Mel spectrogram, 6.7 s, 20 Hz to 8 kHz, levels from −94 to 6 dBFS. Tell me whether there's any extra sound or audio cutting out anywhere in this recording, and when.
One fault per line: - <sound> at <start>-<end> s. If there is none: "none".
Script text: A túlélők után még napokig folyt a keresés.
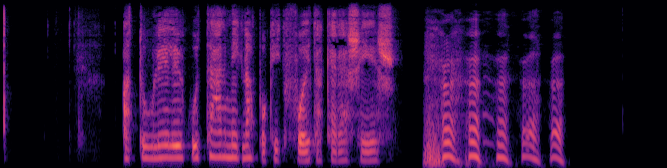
- laugh at 4.2-5.8 s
